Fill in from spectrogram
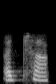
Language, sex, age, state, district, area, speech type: Punjabi, female, 30-45, Punjab, Amritsar, urban, conversation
